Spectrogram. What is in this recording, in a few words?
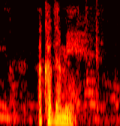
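"academy", Japanese, male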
